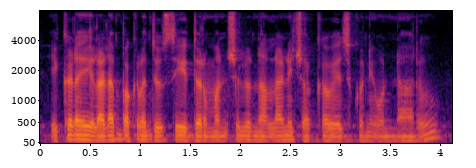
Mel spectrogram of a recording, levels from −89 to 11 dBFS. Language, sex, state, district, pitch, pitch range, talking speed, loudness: Telugu, male, Telangana, Hyderabad, 95 Hz, 90-100 Hz, 160 wpm, -22 LUFS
